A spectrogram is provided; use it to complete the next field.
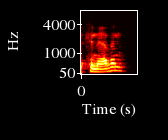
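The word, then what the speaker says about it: Cynefin: The Cinnevin, even though it's spelled Cinnevin, it's a Scottish word.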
